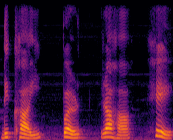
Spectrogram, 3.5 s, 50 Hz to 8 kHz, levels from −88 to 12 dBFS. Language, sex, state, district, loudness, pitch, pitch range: Hindi, female, Madhya Pradesh, Bhopal, -16 LUFS, 215 Hz, 190-240 Hz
